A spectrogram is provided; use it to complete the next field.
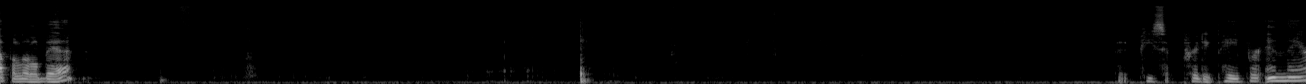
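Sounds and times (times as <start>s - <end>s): fabric and paper rustling: 6.3s - 10.5s.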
